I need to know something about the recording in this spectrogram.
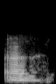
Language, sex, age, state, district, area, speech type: Sindhi, male, 60+, Maharashtra, Thane, urban, conversation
